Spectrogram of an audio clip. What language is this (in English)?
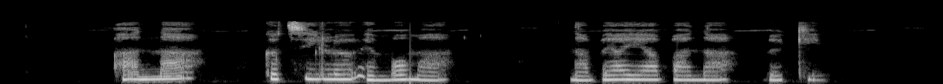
Tunen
